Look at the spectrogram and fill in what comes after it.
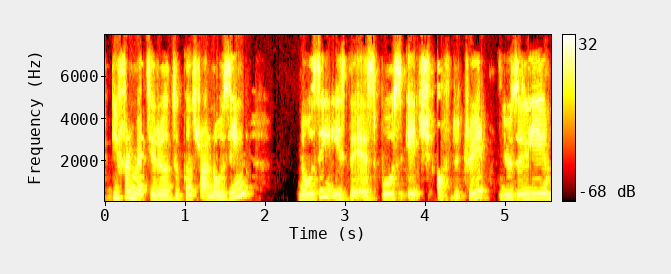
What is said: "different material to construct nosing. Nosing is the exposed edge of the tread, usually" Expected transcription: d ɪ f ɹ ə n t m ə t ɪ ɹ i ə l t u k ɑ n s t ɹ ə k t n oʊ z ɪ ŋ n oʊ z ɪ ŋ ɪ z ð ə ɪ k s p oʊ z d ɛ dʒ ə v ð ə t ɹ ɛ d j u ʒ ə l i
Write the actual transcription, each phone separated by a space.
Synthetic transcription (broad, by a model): d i f ɹ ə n m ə t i ɹ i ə l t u k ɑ n s t ɹ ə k n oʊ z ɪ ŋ n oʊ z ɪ ŋ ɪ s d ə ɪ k s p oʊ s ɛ tʃ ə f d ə t ɹ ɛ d j u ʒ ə l i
